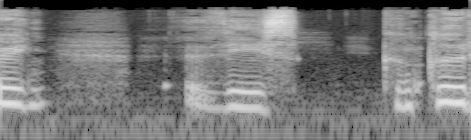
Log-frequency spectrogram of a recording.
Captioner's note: speaking French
